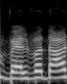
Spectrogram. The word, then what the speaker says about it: Velavadar: Waste India में first state है गुजरात, जिसके नेशनल पार्क्स हैं ब्लैकबक, जिसको वेल्वदार नेशनल पार्क भी बोला जाता है।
